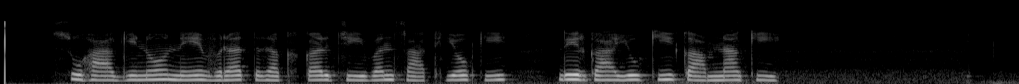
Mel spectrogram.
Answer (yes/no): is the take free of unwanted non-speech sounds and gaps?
yes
